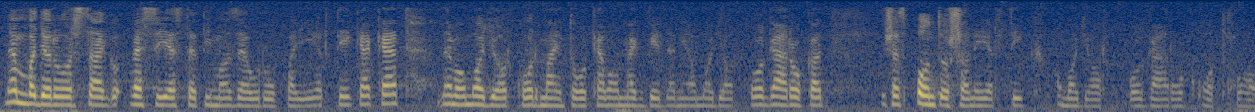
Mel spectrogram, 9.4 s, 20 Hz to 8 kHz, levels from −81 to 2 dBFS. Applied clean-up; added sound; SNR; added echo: none; Rain; 19 dB; none.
